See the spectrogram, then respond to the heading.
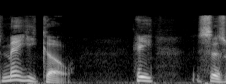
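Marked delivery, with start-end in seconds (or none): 0.0-0.7 "Mexico" said as MEH-hee-co; Spanish-style h in "Mexico"; Spanish pronunciation. Acted. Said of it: "that's how they pronounce it".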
